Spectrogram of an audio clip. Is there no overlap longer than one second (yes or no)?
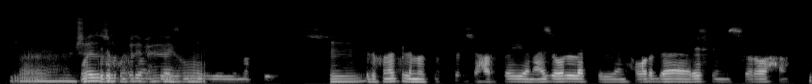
no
